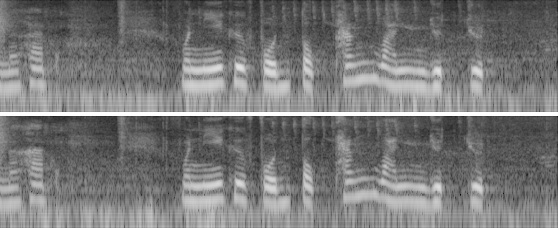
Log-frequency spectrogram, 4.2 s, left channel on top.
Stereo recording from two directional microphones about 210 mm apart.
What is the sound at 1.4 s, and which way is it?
Speech, 10° left (ahead or behind).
